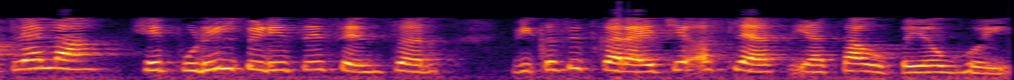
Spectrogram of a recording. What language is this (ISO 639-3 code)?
mar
